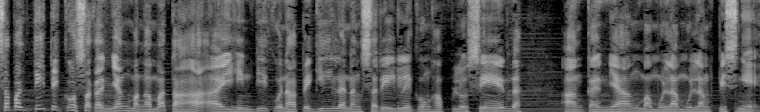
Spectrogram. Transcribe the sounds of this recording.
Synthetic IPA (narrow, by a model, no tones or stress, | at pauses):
sɐpɐɡ̚t̪iːt̪ɪɡ̚kːo̞sɐkɐɲjaŋmɐŋamɐt̪aɐjhɪnd̪iːkonɐpɪɡiːlɐnɐŋsɐɾiːlɪkʊŋɦɐplosɪn | ʔɐŋkɐɲjaŋmɐmʊlamʊlaŋpɪsŋɛ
